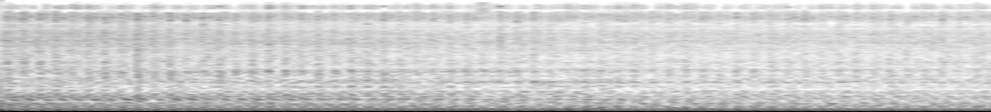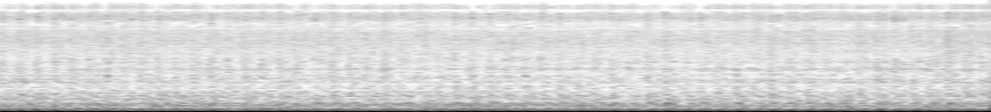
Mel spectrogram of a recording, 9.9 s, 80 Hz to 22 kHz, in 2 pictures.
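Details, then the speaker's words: Car at idle after an exhaust leak was tightened, during a 90mm throttle body swap: deep, loud, steady exhaust rumble with even pulses and no puffing or ticking. The engine idles normally and sounds better after the fix. "Y'all can hear it, it's way louder. Y'all can see, it's way louder, sounds way better."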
